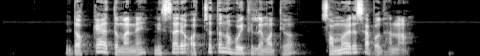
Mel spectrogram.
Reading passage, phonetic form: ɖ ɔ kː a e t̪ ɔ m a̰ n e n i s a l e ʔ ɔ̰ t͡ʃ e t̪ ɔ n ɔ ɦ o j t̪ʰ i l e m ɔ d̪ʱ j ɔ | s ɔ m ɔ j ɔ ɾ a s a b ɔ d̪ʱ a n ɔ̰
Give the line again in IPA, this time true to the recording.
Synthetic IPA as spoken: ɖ ɔ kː a e t̪ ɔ m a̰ n e n i s a ɾ e ʔ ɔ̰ t͡ʃ e t̪ ɔ n ɔ ɦ o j t̪ʰ i l e m ɔ d̪ʱ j ɔ | s ɔ m ɔ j ɔ ɾ e s a b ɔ d̪ʱ a n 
